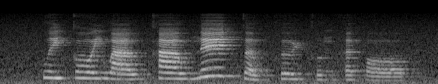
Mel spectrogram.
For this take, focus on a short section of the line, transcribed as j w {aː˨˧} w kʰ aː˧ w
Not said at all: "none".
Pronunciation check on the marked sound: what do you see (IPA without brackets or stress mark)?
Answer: aː˨˧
